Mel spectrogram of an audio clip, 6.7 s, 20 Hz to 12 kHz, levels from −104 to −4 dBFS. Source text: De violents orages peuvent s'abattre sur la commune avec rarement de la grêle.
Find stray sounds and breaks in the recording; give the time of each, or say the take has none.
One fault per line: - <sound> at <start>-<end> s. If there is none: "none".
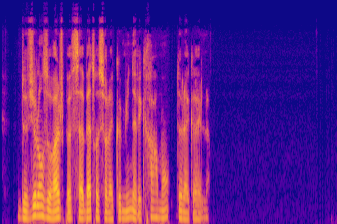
none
